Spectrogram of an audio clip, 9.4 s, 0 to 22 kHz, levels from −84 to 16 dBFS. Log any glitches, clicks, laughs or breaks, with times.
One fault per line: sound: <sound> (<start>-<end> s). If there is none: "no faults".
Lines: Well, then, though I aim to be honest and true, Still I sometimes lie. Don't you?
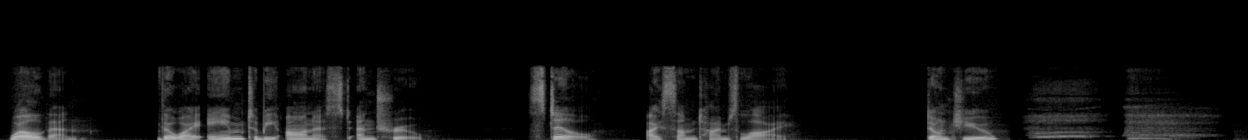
sound: sigh (7.7-9.2 s)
